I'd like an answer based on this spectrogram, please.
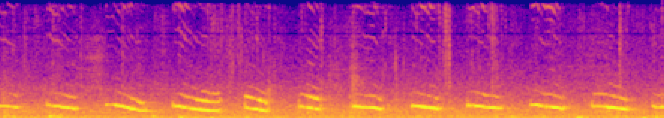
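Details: Toy Poodle puppy whimpering: thin, whistled whines that slide downward, each about a third of a second long. They come roughly twice per second in a steady run over a faint background hiss.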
